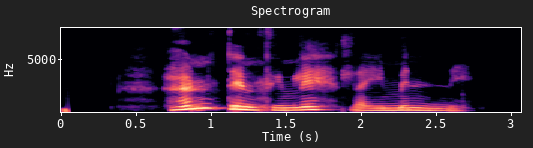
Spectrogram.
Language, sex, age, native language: Icelandic, female, 7, Icelandic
